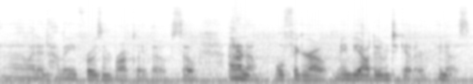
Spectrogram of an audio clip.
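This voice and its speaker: A woman's voice: deep voice, fairly even intonation, quick pace, vocal fry, a little hiss or hum. Chatty Southern woman in her kitchen. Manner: chatty, upbeat, lots of ums and self-corrections. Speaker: vlogger. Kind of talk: casual chat. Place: home kitchen, indoors. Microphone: phone held close at arm's length. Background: dishwasher running.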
